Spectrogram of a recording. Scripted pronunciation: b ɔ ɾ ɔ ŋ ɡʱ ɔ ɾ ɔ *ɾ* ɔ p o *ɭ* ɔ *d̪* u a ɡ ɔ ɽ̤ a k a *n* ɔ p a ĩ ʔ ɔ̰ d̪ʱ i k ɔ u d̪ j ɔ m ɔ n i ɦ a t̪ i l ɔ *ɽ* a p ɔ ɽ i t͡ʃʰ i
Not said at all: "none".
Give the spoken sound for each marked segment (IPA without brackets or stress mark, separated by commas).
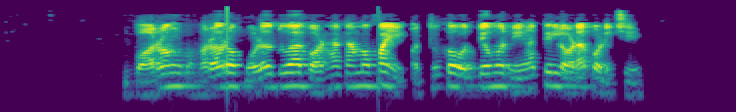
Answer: ɾ, ɭ, d̪, m, ɽ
